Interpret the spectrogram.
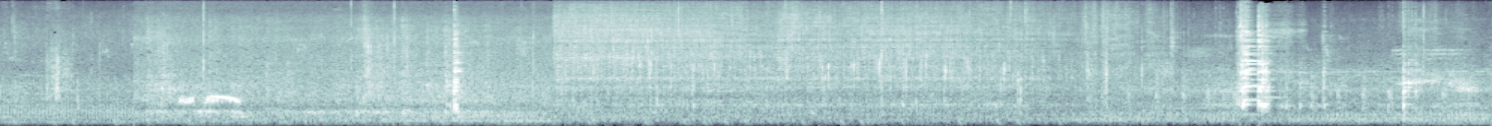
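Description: Food sizzling in a cooking pot over a wood fire: a steady hiss with small crackles, growing stronger about five seconds in. Near the end a loud metal clank rings out once.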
